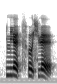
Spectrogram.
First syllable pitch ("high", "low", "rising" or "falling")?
falling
